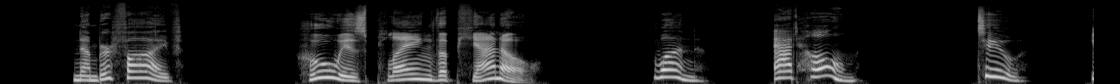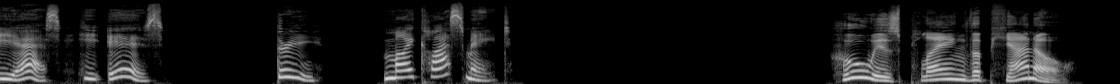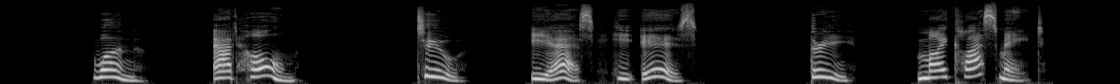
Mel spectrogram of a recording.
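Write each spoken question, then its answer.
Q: Who is playing the piano?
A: 3: My classmate.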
